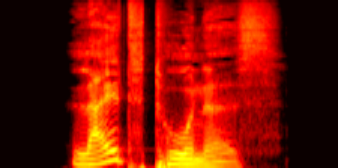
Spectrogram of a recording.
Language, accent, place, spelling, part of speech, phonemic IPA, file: German, Germany, Berlin, Leittones, noun, /ˈlaɪ̯t.toːnəs/, De-Leittones.ogg
- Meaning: genitive singular of Leitton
